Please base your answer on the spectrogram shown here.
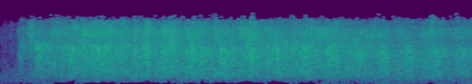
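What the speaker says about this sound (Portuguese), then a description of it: "dá uma salva de palmas para eles." Women in a church audience give a steady, dense round of applause for the men present, continuous and even for several seconds with no talk over it.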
